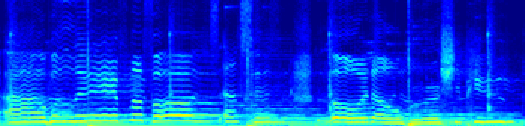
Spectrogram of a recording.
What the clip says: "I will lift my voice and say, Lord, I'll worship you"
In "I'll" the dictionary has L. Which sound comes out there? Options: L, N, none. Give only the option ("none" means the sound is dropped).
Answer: L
